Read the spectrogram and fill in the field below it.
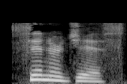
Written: synergist

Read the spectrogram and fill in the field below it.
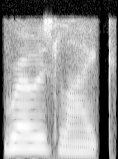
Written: roselike

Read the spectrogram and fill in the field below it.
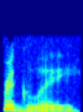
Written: wriggly

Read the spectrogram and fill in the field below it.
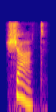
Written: chott

